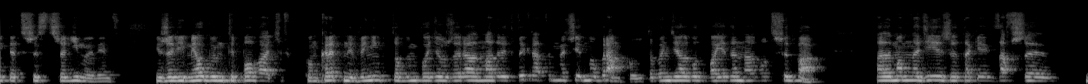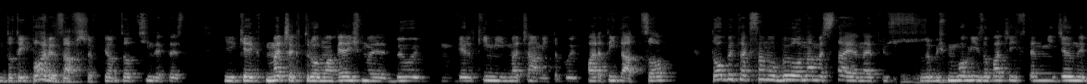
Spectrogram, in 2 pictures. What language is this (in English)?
Polish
